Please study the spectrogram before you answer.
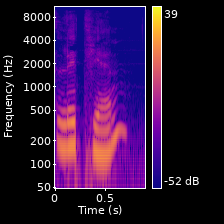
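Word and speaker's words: Lestienne: Ja, Dominik ist da, spielt gegen Constant Letien. Das S spricht man nicht aus, bitte, habe ich heute gelernt von unserem lieben Kollegen äh, Alexi Menüsch.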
